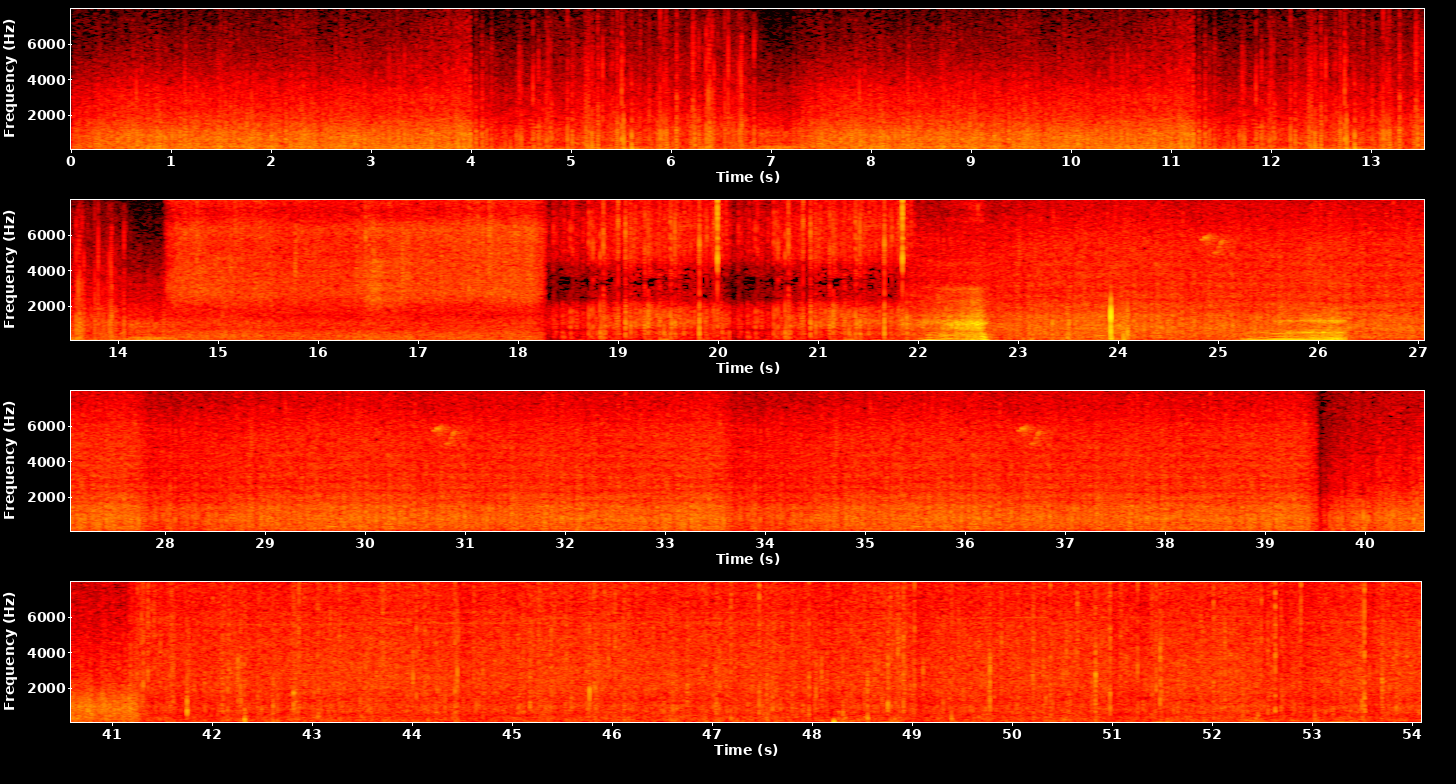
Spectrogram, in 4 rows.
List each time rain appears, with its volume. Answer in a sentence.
The rain can be heard from 0.0 to 54.0 s, at a steady volume.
